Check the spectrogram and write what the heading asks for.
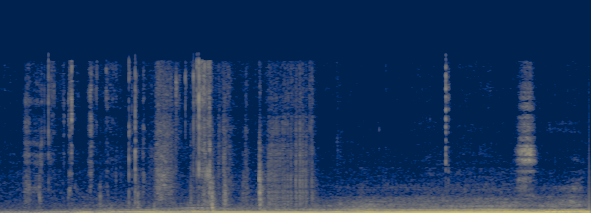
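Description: A low, steady hum starts about a second in and slowly grows louder, with light rustles and soft taps as small fabric applique pieces are handled and placed on an ironing board.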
